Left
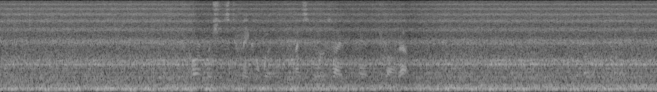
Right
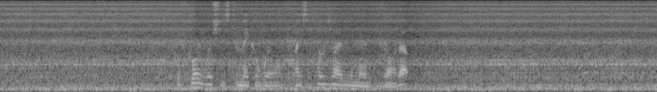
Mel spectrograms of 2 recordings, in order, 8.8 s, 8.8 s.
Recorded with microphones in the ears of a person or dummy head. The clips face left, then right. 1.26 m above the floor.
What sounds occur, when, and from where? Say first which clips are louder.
2.4 s a man speaking: right 7 dB; 65° right (ahead or behind)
